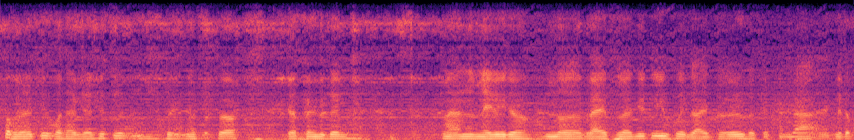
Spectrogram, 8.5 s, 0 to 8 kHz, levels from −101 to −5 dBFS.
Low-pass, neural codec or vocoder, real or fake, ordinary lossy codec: none; codec, 16 kHz, 0.5 kbps, FunCodec, trained on Chinese and English, 25 frames a second; fake; none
